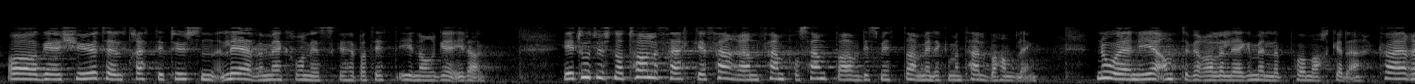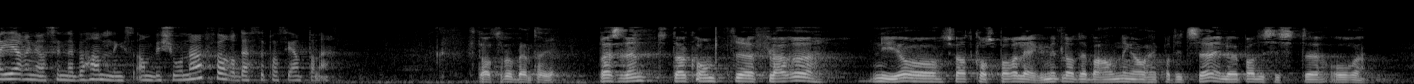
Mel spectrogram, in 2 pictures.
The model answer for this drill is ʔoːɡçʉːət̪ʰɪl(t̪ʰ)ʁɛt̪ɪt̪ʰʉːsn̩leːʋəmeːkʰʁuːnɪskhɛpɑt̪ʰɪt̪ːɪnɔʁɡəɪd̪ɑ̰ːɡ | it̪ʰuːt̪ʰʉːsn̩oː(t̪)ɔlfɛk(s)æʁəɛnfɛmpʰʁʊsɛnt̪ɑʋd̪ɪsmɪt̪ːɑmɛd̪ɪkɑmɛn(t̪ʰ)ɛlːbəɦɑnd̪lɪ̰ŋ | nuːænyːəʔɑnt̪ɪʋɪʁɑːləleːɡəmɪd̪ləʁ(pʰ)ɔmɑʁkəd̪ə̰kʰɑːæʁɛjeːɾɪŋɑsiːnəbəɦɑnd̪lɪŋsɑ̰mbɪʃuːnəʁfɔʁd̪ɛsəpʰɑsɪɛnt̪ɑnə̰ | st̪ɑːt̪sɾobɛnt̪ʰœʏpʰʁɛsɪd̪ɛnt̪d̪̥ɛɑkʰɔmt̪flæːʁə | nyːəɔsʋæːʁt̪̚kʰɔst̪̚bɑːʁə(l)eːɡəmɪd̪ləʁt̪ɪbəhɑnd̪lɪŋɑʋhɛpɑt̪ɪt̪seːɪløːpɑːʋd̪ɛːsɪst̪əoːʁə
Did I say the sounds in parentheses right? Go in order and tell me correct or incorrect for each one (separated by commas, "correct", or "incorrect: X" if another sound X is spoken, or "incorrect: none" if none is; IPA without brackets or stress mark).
correct, incorrect: t̪ʰ, incorrect: f, correct, correct, correct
